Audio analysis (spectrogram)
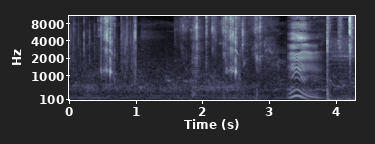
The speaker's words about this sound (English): Habanero chilies. Ha, you think those got heat, do ya? I could munch those all day.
